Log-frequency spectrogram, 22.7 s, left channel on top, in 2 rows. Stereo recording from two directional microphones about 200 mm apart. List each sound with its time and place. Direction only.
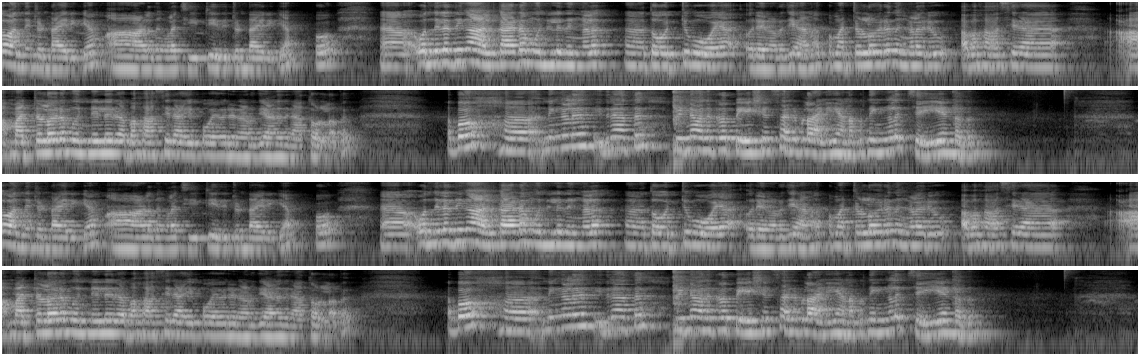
0.0 s speech: 30° left (ahead or behind)
15.8 s speech: 30° left (ahead or behind)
